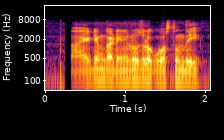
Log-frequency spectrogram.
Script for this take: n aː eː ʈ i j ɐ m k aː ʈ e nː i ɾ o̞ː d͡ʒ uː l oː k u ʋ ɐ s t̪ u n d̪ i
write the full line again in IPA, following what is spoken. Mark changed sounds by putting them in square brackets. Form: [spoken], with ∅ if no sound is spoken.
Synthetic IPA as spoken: n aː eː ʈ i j ɐ m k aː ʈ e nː i ɾ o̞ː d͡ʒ [u] l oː k u ʋ ɐ s t̪ u n d̪ i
